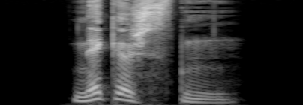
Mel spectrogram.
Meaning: 1. superlative degree of neckisch 2. inflection of neckisch: strong genitive masculine/neuter singular superlative degree
- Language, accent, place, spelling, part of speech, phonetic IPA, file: German, Germany, Berlin, neckischsten, adjective, [ˈnɛkɪʃstn̩], De-neckischsten.ogg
